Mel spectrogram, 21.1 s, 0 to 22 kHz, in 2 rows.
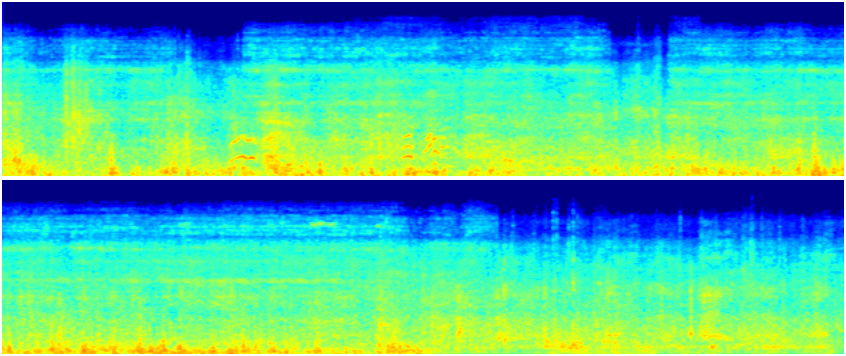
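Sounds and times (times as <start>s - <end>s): bike knocks and rattles: 0.0s - 2.6s
bike tyres rumbling on snow: 0.0s - 21.0s.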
